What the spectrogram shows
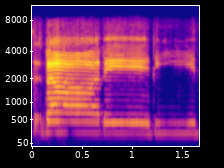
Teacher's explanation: Ahí le da un solo toque a la zona alveolar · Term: vibrante simple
